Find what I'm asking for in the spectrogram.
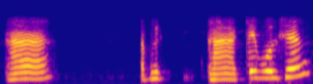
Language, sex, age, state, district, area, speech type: Bengali, female, 45-60, West Bengal, Kolkata, urban, conversation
